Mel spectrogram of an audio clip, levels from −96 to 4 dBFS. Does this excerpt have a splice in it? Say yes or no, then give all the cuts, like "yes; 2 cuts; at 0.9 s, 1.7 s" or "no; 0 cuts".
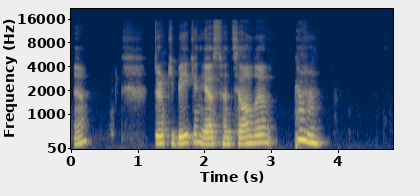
yes; 1 cut; at 3.1 s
